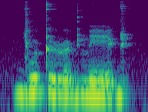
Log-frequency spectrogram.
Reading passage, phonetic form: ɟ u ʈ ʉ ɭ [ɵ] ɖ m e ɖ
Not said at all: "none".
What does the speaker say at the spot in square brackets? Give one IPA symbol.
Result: ɵ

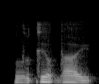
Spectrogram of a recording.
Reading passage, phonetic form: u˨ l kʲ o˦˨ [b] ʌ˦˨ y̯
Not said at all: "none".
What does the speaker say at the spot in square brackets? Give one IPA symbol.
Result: b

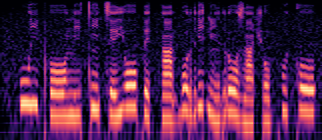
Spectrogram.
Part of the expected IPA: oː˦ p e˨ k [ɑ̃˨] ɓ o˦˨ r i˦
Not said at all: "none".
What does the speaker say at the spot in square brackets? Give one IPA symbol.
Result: ã˨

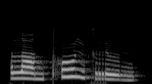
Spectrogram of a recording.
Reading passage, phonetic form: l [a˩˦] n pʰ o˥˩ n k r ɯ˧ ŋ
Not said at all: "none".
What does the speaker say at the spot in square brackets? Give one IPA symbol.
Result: a˧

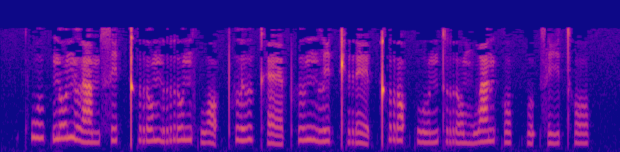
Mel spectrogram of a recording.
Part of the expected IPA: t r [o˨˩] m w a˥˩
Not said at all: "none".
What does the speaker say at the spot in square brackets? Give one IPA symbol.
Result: o˧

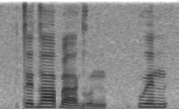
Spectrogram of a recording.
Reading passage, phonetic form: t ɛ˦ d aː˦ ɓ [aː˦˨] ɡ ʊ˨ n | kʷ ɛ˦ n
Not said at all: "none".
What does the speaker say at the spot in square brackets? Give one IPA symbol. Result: aː˨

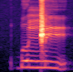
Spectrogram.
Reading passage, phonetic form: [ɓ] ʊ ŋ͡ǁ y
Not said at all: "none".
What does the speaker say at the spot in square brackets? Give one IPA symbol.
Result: ɓ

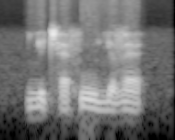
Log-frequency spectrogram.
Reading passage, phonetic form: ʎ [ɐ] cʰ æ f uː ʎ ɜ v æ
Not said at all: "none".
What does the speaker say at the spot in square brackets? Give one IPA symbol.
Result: ə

